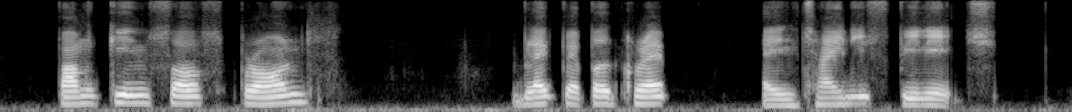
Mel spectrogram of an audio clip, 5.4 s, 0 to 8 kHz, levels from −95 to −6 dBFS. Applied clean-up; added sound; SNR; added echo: neural diffusion model UNIVERSE++.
